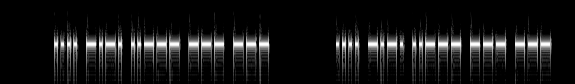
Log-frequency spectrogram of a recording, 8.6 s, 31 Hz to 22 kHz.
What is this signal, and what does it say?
Morse code, heard as a keyed tone, about 25 wpm, 700 Hz. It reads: HC2OO HC2OO
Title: DXCC-100 Call Signs - 5 Characters - Repeated 2x - 25wpm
